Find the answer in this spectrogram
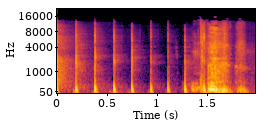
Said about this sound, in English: Yeah, bravo. I'm going to applaud you.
